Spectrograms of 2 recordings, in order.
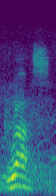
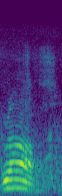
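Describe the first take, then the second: First: The word is said in a Liverpool accent. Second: The word is said in a standard English accent. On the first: "the Liverpool accent, so the way you say some of the words" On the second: "instead of grass"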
